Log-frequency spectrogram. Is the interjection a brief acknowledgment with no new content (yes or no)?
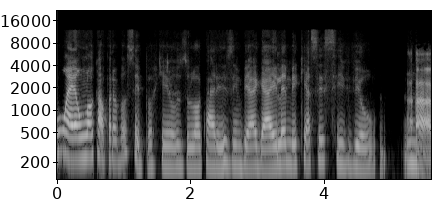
no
